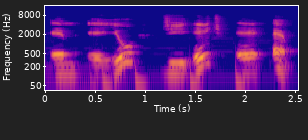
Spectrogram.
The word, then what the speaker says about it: Maugham: এটার উচ্চারণটা কিন্তু মম হবে, MAUGHAM, উইলিয়াম সমারসেট মম।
